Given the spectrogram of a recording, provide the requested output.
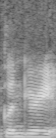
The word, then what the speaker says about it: Glengarry: But I don't really know too much about the Glengarry, and yes, that's how it's pronounced. I googled it, but also when I worked at a distillery, that is how everyone was pronouncing it.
